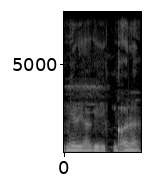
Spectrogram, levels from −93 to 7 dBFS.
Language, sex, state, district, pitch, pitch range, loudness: Hindi, male, Bihar, Kishanganj, 105 Hz, 105-115 Hz, -36 LUFS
